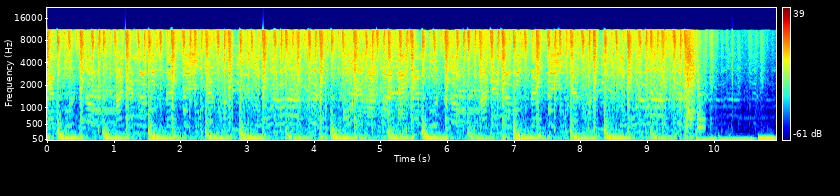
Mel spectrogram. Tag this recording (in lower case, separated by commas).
drum and bass, music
